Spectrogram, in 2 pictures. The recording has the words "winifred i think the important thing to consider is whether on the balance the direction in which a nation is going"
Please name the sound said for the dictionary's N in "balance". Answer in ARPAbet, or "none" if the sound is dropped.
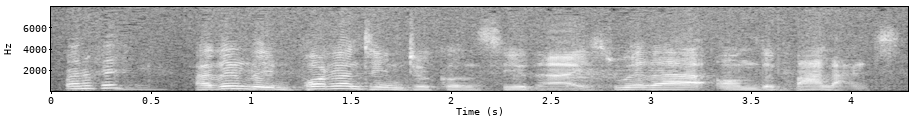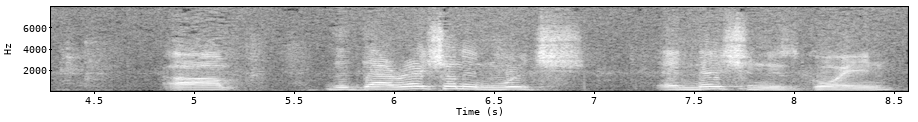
N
